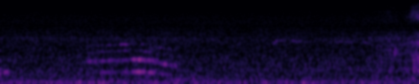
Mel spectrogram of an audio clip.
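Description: Near silence, with a few faint, pitched animal-like calls that rise and fall in pitch, about a second in and again, fainter and higher, near three seconds.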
